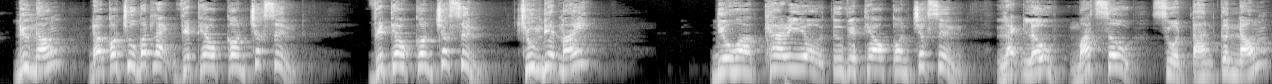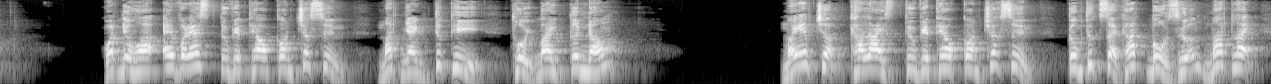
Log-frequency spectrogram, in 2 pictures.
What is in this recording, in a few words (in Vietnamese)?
voice Mien Bac; Voice-off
